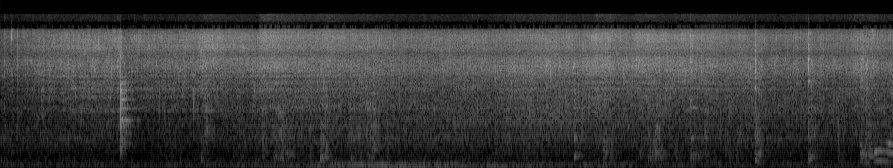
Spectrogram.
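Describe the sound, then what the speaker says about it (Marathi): Cooked mutton frying in a pan, a continuous close sizzle with repeated stirring scrapes and occasional sharp taps of the spoon against the pan, no voices. "तर हे शिजवलेलं मटण टाकून घेऊया"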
